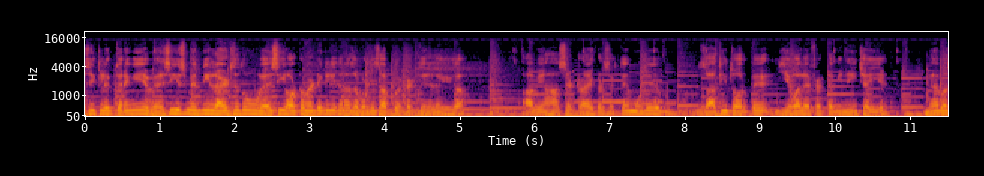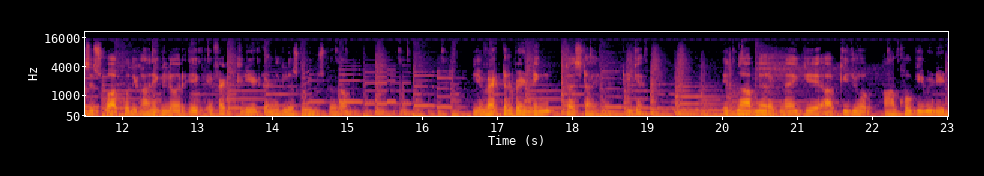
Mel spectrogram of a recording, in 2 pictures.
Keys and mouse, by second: 5.9 click, 6.8 click, 7.7 click, 8.4 click, 10.2 click, 11.0 click, 11.7 click, 12.5 click, 13.2 click, 14.0 click, 15.0 click, 15.9 click, 16.4 click, 18.3 click, 19.0 click, 20.3 click, 21.8 click, 22.4 click.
